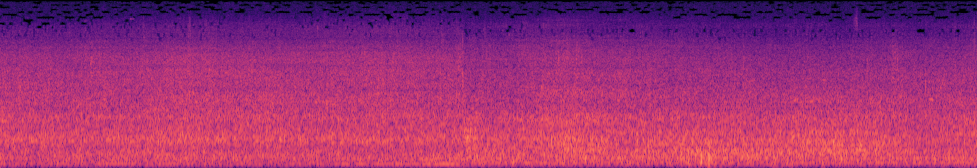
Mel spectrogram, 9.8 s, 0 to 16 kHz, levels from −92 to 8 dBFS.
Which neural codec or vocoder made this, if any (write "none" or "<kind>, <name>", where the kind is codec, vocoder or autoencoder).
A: none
